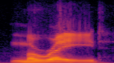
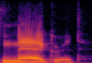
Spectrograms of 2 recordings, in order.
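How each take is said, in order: First: The name is said as Mairead, without a g. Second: The name is said as Margaret, with a g. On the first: This is the original Gaelic form of the name. "the Gaelic pronunciation" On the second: This is the Americanized form the owner goes by. "the Americanized saying of it"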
